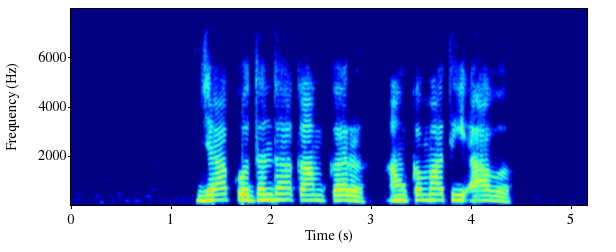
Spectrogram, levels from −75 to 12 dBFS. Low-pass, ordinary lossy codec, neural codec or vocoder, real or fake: 7.2 kHz; Opus, 24 kbps; vocoder, 22.05 kHz, 80 mel bands, WaveNeXt; fake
